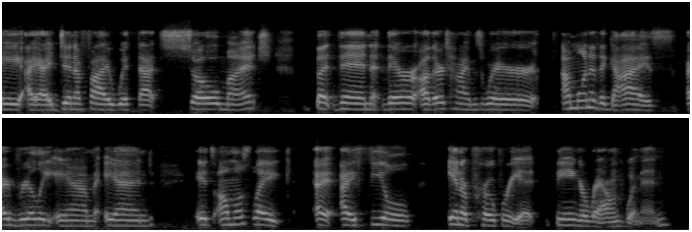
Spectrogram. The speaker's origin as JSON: {"language": "English", "region": "Kentucky", "country": "United States", "tie": "born or raised there", "said": "I mean, I was born and raised in Kentucky, you know, it takes a minute for everything to get to us here."}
